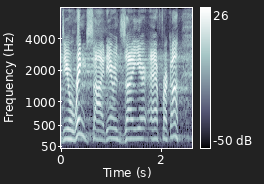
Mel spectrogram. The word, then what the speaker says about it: Zaire: Howard Cosell coming to you ringside here in Zaire, Africa. Zaire, of course, is spelled Z-A-I-R-E. Some would pronounce it Zaire. They're wrong.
